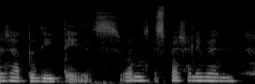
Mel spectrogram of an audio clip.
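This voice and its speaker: Soft-spoken and very slow, a man talks on a very clean recording with a silent background. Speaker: tarot reader. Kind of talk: tarot reading.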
